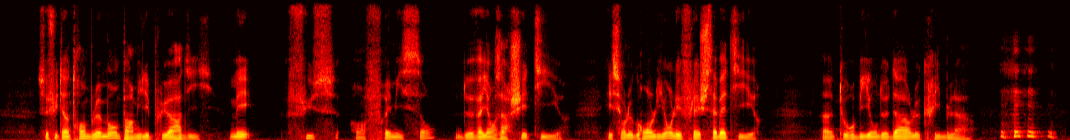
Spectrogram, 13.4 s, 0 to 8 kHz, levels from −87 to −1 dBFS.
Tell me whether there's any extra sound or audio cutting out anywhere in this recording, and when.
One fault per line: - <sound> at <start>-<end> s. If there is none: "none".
- laugh at 12.5-13.2 s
